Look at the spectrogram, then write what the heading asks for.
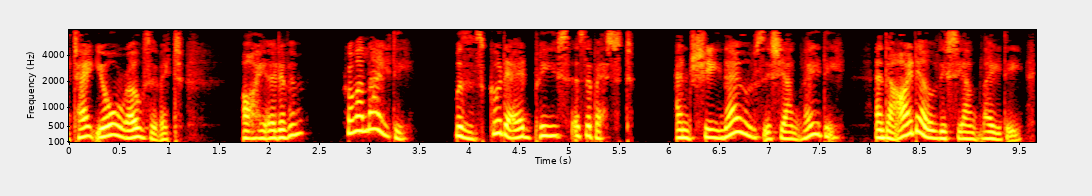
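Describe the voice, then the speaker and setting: A woman's voice: mid-range voice, a little mellow, slightly rough, no room sound. A woman doing a scornful older rich man. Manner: mocking, contemptuous, bullying.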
